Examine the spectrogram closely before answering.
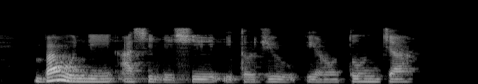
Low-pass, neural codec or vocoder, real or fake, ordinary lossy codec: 5.4 kHz; none; real; none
